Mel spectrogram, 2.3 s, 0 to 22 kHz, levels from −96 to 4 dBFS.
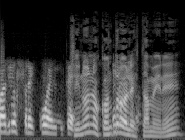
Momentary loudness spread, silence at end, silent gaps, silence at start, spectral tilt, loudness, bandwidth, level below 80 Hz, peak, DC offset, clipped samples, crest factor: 9 LU; 0.1 s; none; 0 s; -6 dB/octave; -23 LUFS; 12.5 kHz; -66 dBFS; -4 dBFS; under 0.1%; under 0.1%; 18 dB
